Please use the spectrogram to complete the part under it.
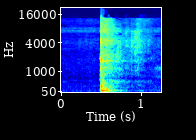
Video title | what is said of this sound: Dalam bahaya? Tersesat? Tips SOS dalam Hutan | ni tak sedap kan? Cuba cari yang bunyi yang kuat.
